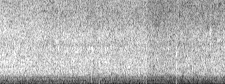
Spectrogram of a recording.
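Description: Veal shanks for osso buco sear in a hot pan, giving a loud, steady sizzle and hiss throughout with small irregular pops and crackles, and no talking.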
